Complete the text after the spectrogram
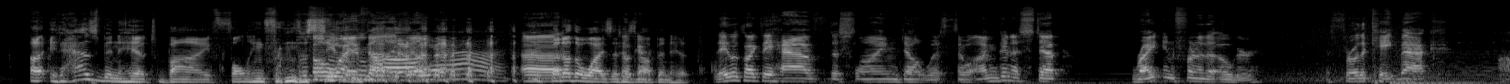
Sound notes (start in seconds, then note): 3.1 laughs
